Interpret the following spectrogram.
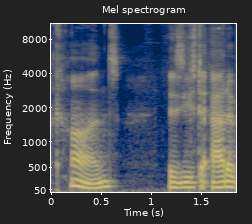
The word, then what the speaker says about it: cons: The list constructor operator, written : and pronounced cons, is used to add a value at the head of a list.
